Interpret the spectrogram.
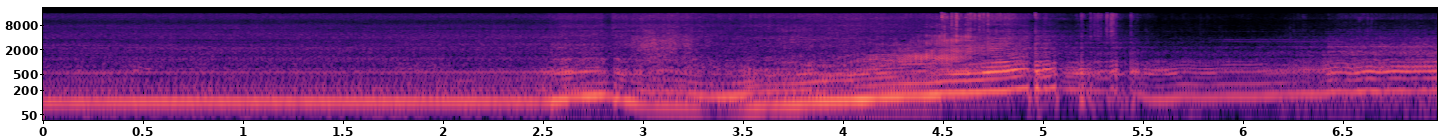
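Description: Subaru Impreza's flat-four engine held at steady revs on the start line, then launched. The revs dip and climb hard, drop sharply at a gear change about five seconds in, and rise again as the car pulls away.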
